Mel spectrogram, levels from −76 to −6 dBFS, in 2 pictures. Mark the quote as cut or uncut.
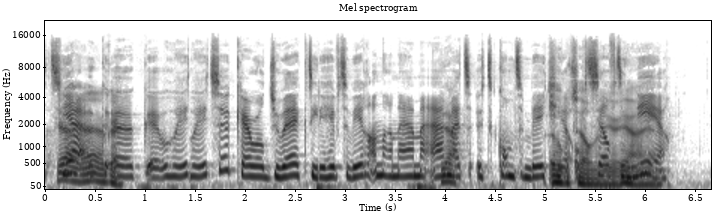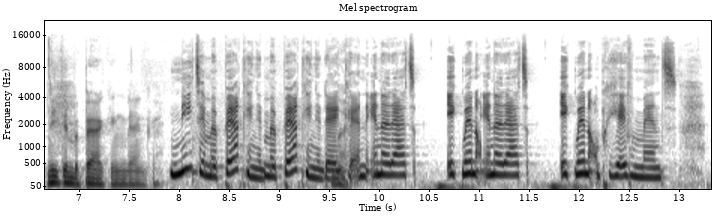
cut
